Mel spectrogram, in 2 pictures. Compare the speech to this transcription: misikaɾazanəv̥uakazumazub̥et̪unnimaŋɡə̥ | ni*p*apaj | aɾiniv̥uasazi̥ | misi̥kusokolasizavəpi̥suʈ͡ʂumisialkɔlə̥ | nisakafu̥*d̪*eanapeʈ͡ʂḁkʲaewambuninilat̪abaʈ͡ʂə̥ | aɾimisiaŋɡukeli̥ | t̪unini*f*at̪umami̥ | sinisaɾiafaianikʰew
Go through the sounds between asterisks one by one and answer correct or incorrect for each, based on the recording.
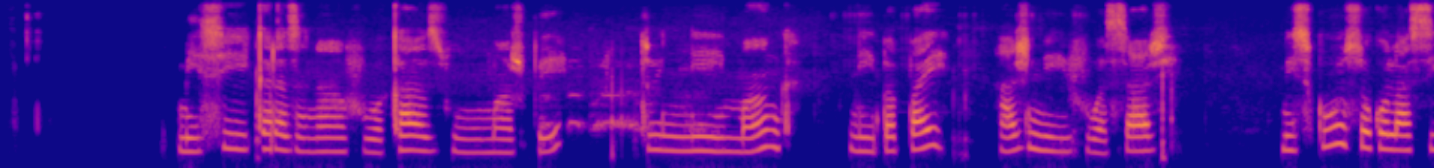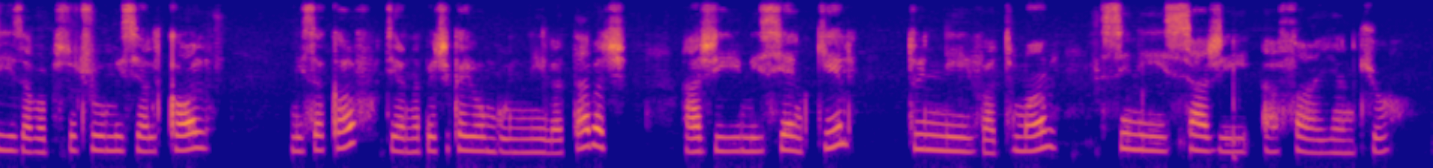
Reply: correct, correct, incorrect: v

